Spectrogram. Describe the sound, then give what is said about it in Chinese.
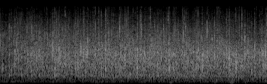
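A church audience claps in thanks for volunteer ministry teams, producing a thick, continuous wash of applause that stays loud and even throughout, without any voices on top. “那么给他们一个鼓掌来”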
